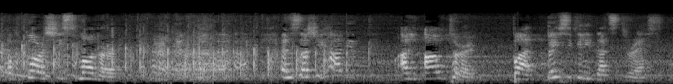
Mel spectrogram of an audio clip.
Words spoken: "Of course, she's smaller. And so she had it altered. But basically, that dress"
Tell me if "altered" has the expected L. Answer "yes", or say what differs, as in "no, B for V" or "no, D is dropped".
no, N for L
